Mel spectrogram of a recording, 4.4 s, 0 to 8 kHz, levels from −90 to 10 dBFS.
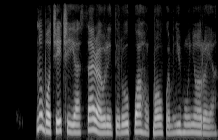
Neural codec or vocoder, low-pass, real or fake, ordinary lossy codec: codec, 16 kHz, 1 kbps, X-Codec, HuBERT features, trained on LibriSpeech; 7.2 kHz; fake; none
